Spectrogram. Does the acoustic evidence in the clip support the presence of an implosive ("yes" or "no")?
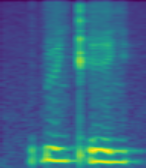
yes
